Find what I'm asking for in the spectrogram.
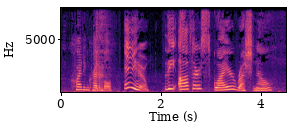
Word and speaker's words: Squire Rushnell: Squire Rushnell. – Okay, worth the ask. – Okay, I know I'm pronouncing the first word right, which is squire, but the second word is spelled R-U-S-H-N-E-L-L.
